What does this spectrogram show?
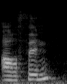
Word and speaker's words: Allphin: And Allphin, rhymes with dolphin.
